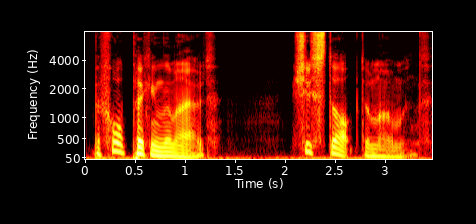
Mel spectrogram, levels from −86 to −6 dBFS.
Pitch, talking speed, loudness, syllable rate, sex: 110 Hz, 140 wpm, -19 LUFS, 5.0 syllables/s, male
